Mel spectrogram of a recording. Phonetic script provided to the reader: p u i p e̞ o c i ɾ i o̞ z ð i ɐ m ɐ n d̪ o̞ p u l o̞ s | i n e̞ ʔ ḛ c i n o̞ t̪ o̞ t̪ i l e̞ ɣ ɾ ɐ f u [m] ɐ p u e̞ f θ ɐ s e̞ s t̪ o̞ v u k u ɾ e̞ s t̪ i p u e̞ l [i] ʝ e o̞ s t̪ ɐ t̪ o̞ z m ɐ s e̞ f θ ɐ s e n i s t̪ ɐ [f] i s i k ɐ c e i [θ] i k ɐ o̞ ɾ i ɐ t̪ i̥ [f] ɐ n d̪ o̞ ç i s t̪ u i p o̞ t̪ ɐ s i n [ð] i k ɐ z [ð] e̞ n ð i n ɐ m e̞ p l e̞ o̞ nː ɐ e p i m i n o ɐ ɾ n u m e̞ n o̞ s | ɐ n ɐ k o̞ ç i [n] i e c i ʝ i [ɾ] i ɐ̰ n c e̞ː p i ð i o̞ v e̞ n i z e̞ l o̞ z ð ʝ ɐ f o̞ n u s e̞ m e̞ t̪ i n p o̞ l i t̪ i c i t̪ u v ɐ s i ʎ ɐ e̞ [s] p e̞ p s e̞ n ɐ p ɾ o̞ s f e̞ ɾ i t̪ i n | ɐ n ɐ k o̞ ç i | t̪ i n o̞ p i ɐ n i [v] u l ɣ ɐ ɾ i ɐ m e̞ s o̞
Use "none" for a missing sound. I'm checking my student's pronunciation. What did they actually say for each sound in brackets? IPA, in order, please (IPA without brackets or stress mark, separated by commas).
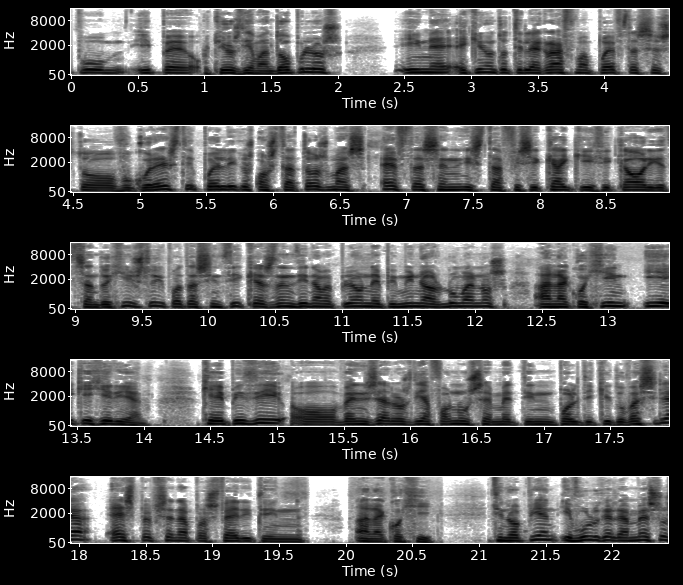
m, e, f, θ, s, θ, ð, n, ɾ, s, v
